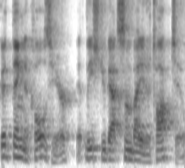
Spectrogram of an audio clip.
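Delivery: put-on, utterly deadpan delivery, no beat missed. Retelling what Rick said as the dejected speaker walked past, imitating his deadpan. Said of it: "Rick deadpans and says".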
